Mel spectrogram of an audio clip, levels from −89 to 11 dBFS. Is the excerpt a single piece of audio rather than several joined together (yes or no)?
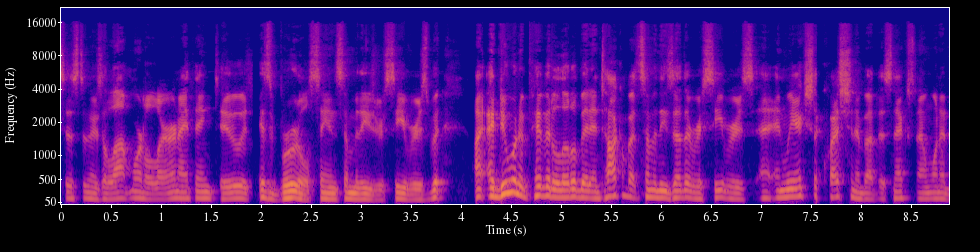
no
